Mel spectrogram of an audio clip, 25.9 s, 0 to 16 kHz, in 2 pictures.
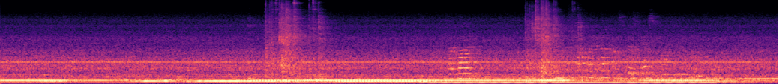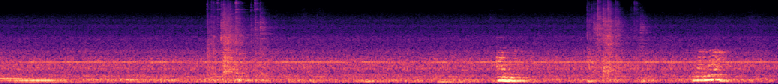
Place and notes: Kunsthaus, Graz, Austria - slide show in exhibition
two slide projectors at work in an exhibition, and the soundtrack of a video
(PCM D-50)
